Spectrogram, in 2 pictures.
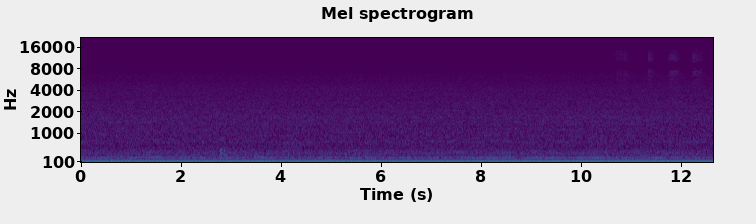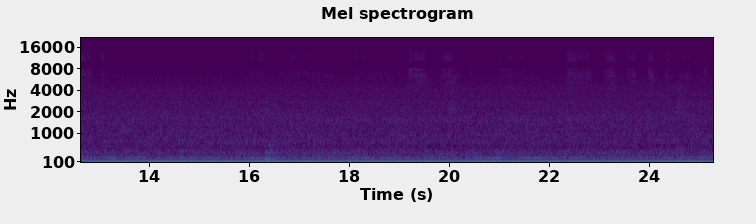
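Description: A steady low hum fills the room, and from about halfway on a Dovo Bergischer Lowe straight razor scrapes faintly through a day's stubble in short strokes.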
